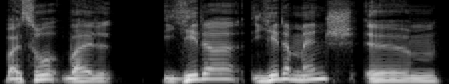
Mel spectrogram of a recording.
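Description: A man's voice: fairly high pitch, animated, takes it slowly, a little mellow, no echo, studio quality. A man co-hosting a podcast in casual chat, laid-back and slangy, acting out quoted lines as he talks. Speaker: podcast co-host.

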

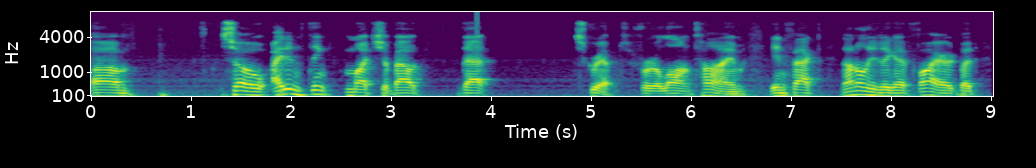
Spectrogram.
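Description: The audio here is dull as a screenwriter in his sixties, interviewed as a guest, tells an animated story slowly in a lowish voice. He acts out the quotes by putting on other voices.

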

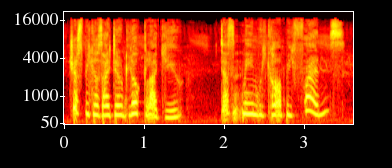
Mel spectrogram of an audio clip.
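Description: A woman voicing Thumbelina, a tiny, gentle, polite young girl with a soft, hesitant manner. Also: very high voice, lively intonation, normal speed. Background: music.

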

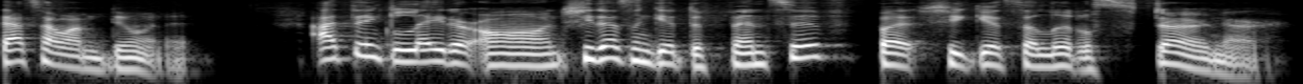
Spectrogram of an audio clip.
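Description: A woman's voice: on the low side, sing-song, unhurried. A woman actor and producer talking casually and thoughtfully about a role she is playing. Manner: thoughtful, searching for words. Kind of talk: casual chat.

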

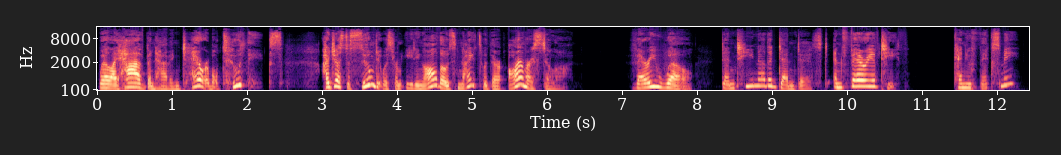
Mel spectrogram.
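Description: A woman voicing a huge, grumpy male dragon who booms, then grumbles and sulks. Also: sing-song, fairly bright tone, dry recording, studio quality. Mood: grumbling. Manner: booming, slow and grumbling.

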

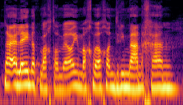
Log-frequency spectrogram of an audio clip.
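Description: A woman from the Netherlands, a singer and producer, explains things informally in a casual interview, thinking aloud as she goes. Her voice is lowish and her delivery flat but quick.

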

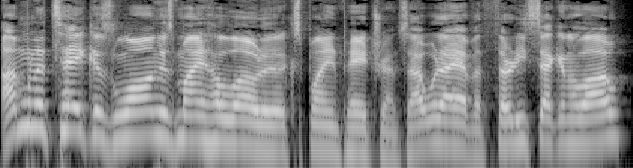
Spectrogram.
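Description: A man with a high, bright voice hosts a comedy podcast. He talks casually and exuberantly to his listeners, repeating himself and hyping himself as he goes. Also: quick pace, clean tone. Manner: exuberant, repetitive, self-hyping.

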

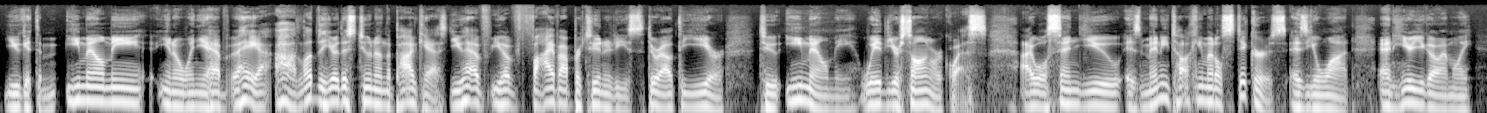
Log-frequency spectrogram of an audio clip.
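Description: A man's voice: lowish voice, brisk, no room sound, clean studio sound. A man hosting a podcast in casual chat, rambling with fillers. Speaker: podcast host.

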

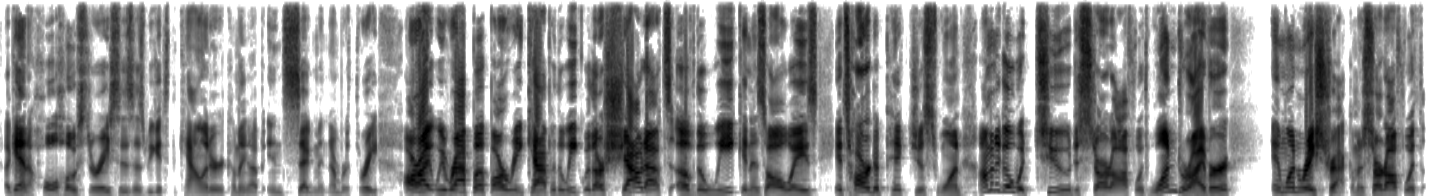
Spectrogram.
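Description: Guy hosting a racing podcast, bright crisp voice, keeps saying uh, really upbeat. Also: sits high, a little fast. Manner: upbeat, emphatic, many fillers. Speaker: podcast co-host. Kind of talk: racing news recap.

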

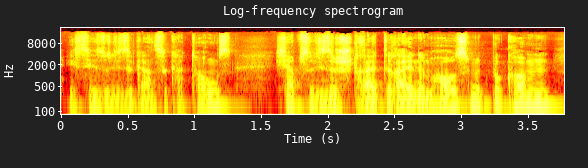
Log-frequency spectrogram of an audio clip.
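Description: A man's voice: on the low side, level tone, brisk. A man in his thirties, co-hosting a podcast in casual chat, telling a story at length in a laid-back, slangy way and acting out phone calls. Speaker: podcast co-host.

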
